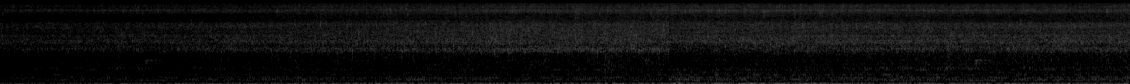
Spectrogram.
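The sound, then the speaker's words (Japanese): A shower runs in a bathtub in a steady, continuous hiss of spraying water poured over a person's shoulders, without pause for several seconds. It is even, with no voices. “シャワーで流しましょう。肩からかけますね。”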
